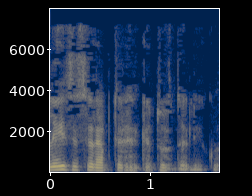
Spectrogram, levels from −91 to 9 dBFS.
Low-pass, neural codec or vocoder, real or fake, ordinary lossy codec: 7.2 kHz; vocoder, 22.05 kHz, 80 mel bands, HiFi-GAN; fake; MP3, 32 kbps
